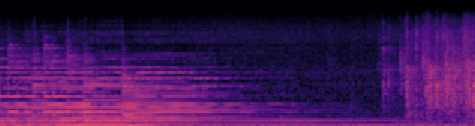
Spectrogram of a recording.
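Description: A bowed fiddle plays a melody.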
